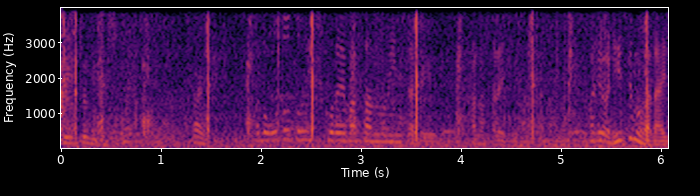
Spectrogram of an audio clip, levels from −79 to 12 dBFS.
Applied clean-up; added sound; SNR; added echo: none; Scissors; 1 dB; none.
